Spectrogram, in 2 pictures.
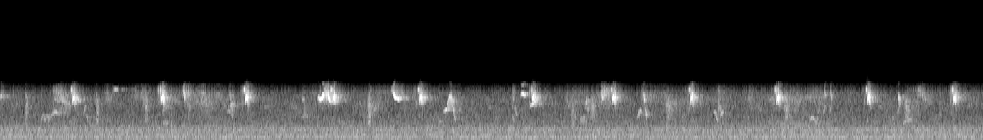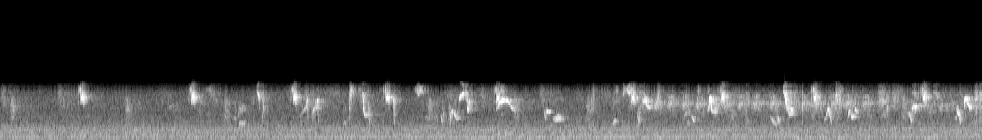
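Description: Outdoor birds chirping in short high calls, roughly one every second or so, growing busier near the end with a brief trill over a steady background hiss.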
